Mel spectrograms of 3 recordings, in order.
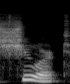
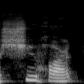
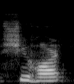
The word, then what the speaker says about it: Shewhart: Walter Shewhart, even though his name looks like it should be pronounced Shewart, I think the family preferred to have the last name pronounced just as if there was an E in there.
